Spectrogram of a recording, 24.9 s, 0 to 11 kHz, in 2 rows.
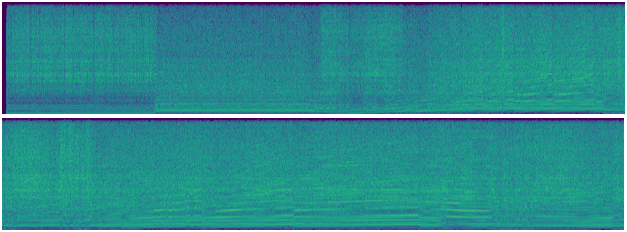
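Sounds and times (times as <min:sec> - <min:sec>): quick gear upshifts: 0:00.1 - 0:24.9
racing car engine revving: 0:00.1 - 0:24.9.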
